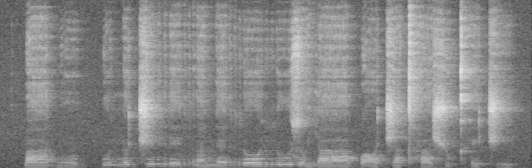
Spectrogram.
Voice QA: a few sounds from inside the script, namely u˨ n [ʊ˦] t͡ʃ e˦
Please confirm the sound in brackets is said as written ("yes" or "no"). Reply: yes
